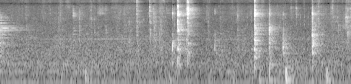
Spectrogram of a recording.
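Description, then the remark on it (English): Chicken pieces being tossed in a bowl with salt, fresh pepper, garlic and ginger: a series of soft, wet clattering bursts and light clinks in quick uneven clusters, rising from a low steady hum, with no talking. “All right, we're going to give it a good toss.”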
